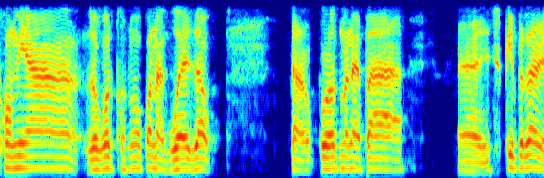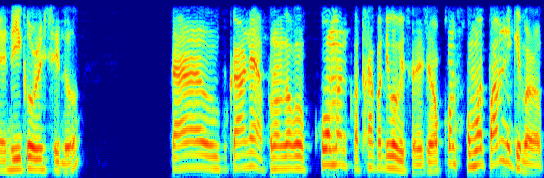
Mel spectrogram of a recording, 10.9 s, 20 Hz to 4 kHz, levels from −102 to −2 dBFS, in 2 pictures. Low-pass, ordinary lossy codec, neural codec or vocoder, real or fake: 3.6 kHz; none; codec, 16 kHz, 16 kbps, FreqCodec, larger model; fake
